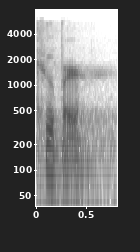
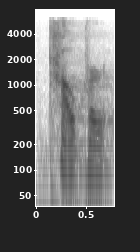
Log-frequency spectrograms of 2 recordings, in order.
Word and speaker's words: Cowper: I know that his name is pronounced Cooper. And I know that because, once again, I get letters, particularly from the English purists, who say, "Pastor Lutzer, get it straight. It's not Cowper, it's Cooper."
